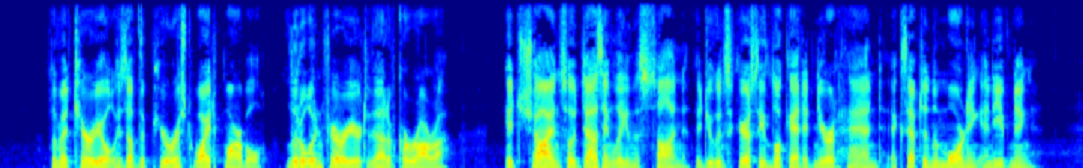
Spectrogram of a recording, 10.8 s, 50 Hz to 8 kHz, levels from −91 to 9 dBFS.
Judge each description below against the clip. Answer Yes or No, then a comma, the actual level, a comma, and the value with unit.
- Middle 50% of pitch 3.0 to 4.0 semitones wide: No, wide, 5.4 semitones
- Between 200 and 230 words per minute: Yes, fast, 205 wpm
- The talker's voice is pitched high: No, low, 135 Hz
